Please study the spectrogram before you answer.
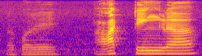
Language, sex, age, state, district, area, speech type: Bengali, male, 30-45, West Bengal, Howrah, urban, spontaneous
